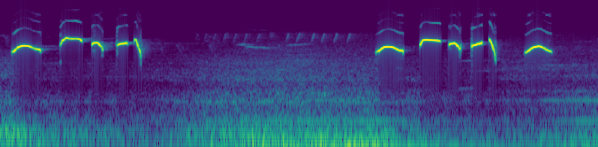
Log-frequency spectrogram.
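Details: Female Oriental magpie-robin whistling to train a male: a short phrase of four or five clear, high, looping whistles, a pause of about two seconds, then the same phrase repeated.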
